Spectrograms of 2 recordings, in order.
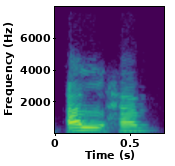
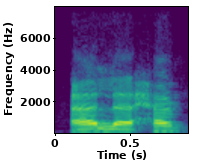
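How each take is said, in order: First: The L sound is cut off abruptly. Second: The L sound is released with a bounce. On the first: "tidak boleh juga langsung alham" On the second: "alham, kita pantulkan"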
